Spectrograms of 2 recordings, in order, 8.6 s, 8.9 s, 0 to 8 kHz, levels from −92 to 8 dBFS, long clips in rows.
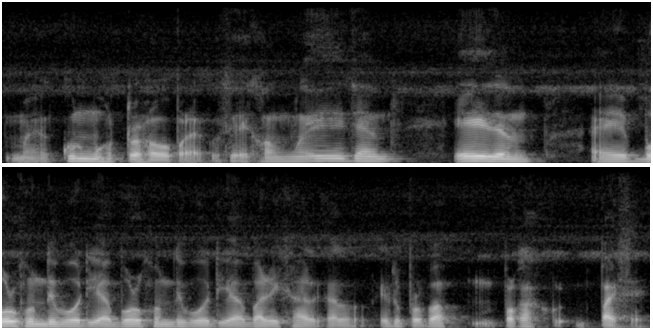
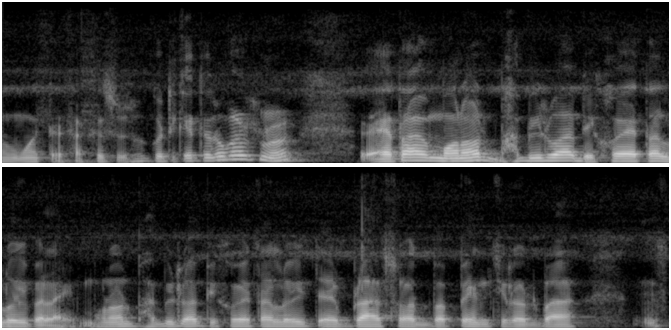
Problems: low volume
